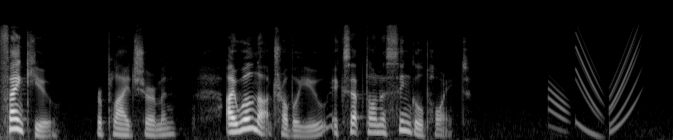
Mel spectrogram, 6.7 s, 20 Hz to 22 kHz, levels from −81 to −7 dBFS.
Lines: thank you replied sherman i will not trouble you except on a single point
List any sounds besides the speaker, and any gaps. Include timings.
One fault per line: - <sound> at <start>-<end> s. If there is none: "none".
- chirp at 5.5-6.5 s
